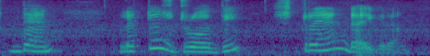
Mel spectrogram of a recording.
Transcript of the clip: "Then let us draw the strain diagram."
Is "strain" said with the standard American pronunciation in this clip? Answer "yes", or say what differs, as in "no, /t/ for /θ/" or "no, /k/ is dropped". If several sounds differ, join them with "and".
yes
